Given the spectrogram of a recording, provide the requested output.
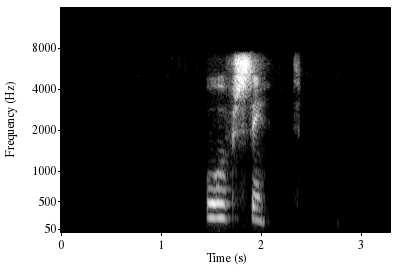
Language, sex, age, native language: Icelandic, female, 40-49, Icelandic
